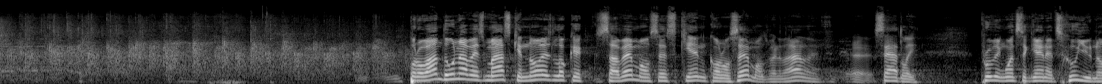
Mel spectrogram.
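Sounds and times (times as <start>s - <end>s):
audience applause: 0.0s - 4.2s
speech: 3.9s - 11.0s.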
